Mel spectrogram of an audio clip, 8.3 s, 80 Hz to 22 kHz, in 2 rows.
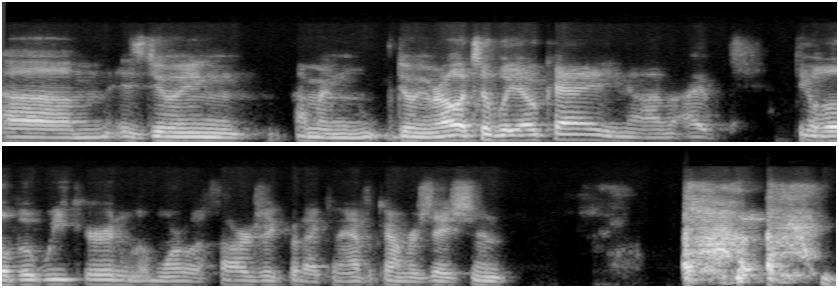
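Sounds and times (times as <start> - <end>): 
speech: 0.0 - 6.8, 7.6 - 8.3
harsh coughing: 7.6 - 8.3.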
